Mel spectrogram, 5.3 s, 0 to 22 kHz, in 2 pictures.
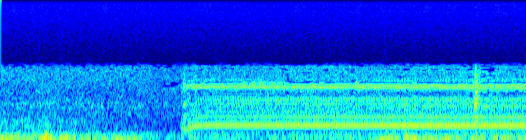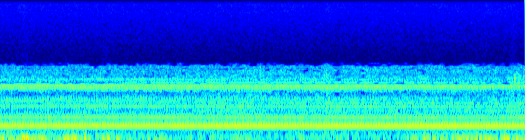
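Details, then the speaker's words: Mercedes W463 G-Wagon multicontour seat air pump, ignition on: steady electric hum at one pitch for about four seconds, then cuts off; works intermittently, possibly from an air leak triggering the pump's self-protection. "now it's not working again and very very weird if there's an air leak that pump will stop working to keep itself from burning out"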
